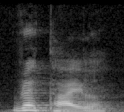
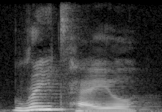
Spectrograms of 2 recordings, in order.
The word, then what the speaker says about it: retail: heard some Polish people who say red tile that I linked and its retail retail pay like like a tail retail in the American axe and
